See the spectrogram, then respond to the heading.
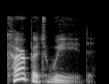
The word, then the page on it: carpetweed: British English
